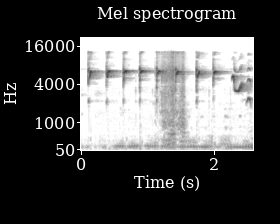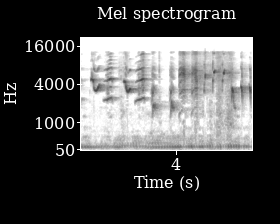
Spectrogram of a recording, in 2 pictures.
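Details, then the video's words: Long-tailed shrike song played as a lure for a reluctant bird. Sharp, high chirps repeat about four times a second, then become a busy, jumbled twittering over a faint low hum. "Pancingan cendet malas bunyi"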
